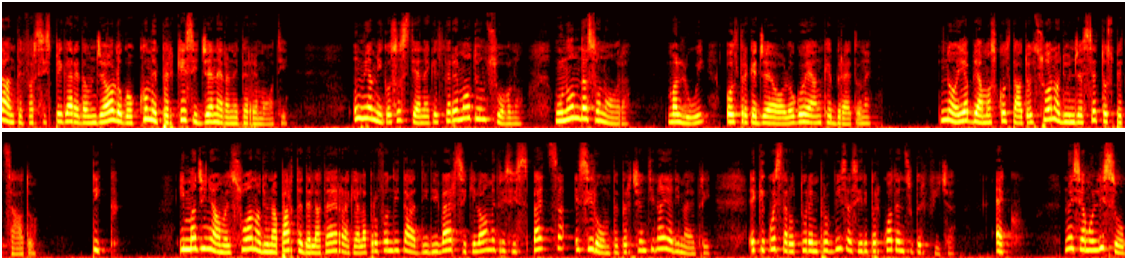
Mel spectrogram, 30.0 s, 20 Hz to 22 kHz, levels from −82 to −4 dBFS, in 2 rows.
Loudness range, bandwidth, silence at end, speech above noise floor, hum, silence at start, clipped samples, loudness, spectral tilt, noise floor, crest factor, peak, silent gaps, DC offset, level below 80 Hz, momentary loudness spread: 5 LU; 15.5 kHz; 0 s; 29 dB; none; 0 s; under 0.1%; -20 LUFS; -5.5 dB/octave; -49 dBFS; 18 dB; -2 dBFS; none; under 0.1%; -36 dBFS; 14 LU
